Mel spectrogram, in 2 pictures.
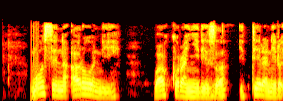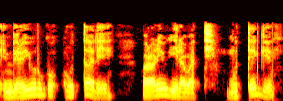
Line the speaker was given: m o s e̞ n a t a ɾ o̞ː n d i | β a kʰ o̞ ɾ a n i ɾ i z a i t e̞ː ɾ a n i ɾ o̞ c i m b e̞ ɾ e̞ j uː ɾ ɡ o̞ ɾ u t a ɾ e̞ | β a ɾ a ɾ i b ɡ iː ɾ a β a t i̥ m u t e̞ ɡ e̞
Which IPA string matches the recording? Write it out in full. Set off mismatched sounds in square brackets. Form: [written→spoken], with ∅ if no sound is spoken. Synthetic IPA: m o s e̞ n a [t→ʔ] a ɾ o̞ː n d i | β a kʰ o̞ ɾ a [n→ɲ] i ɾ i z a i t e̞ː ɾ a n i ɾ o̞ [c→ʔ] i m b e̞ ɾ e̞ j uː ɾ ɡ o̞ ɾ u t a ɾ e̞ | β a ɾ a ɾ i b ɡ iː ɾ a β a t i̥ m u t e̞ ɡ e̞

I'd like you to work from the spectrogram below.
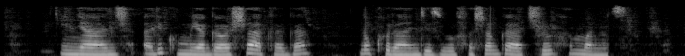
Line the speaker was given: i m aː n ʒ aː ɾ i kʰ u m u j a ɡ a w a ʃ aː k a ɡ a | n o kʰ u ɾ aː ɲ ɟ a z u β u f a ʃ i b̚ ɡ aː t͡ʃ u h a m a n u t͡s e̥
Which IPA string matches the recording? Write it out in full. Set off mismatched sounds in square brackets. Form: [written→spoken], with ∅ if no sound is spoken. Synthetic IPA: i [m→ɲ] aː n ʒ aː ɾ i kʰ u m u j a ɡ a w a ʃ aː k a ɡ a | n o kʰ u ɾ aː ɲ ɟ [a→i] z u β u f a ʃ [i→a] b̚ ɡ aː t͡ʃ u h a m a n u t͡s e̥

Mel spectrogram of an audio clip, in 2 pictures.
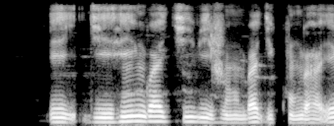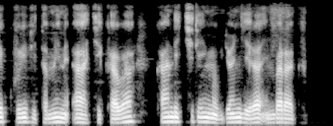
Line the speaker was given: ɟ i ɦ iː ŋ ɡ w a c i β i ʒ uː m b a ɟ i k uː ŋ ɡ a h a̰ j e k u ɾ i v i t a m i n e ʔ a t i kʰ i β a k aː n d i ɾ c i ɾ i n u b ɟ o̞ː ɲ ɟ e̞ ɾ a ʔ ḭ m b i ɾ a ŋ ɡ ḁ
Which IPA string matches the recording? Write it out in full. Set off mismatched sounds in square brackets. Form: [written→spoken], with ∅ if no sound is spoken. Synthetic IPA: ɟ i ɦ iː ŋ ɡ w a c i β i ʒ uː m b a ɟ i k uː ŋ ɡ a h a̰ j e k u ɾ i v i t a m i n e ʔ a [t→c] i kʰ [i→a] β a k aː n d i [ɾ→∅] c i ɾ i [n→m] u b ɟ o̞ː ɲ ɟ e̞ ɾ a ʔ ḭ m b [i→a] ɾ a [ŋ→∅] ɡ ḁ

